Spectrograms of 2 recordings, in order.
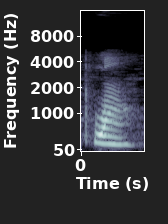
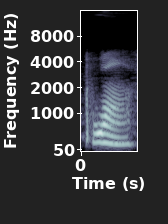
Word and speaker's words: point: نقطة هي un point, un point. فانتبهوا بالنسبة البوان كنكتبوها دائما بالتي في آخر الكلمة، ولكن هذه التي لا تنطق، تنقولوا un point.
